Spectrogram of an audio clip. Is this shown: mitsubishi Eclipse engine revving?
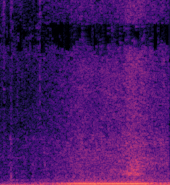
yes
